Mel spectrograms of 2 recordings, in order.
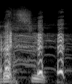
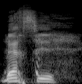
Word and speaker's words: Bercy: Bercy. Repeat after me. Bercy. Like merci. No, Bercy. Yeah, it's like merci.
